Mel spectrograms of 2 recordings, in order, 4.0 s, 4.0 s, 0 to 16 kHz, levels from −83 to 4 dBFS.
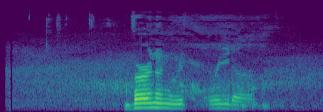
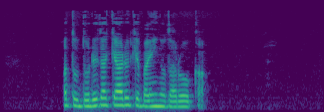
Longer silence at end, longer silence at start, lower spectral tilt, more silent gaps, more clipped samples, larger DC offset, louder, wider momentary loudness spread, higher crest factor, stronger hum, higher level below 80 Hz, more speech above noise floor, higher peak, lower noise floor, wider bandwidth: second, 0.35 s vs 1.5 s; second, 0.4 s vs 0.8 s; about the same, -7 dB/octave vs -6.5 dB/octave; neither; neither; neither; about the same, -21 LUFS vs -22 LUFS; first, 26 LU vs 11 LU; about the same, 22 dB vs 20 dB; neither; about the same, -70 dBFS vs -68 dBFS; second, 25 dB vs 47 dB; about the same, -2 dBFS vs -4 dBFS; second, -46 dBFS vs -68 dBFS; about the same, 10.5 kHz vs 11.5 kHz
